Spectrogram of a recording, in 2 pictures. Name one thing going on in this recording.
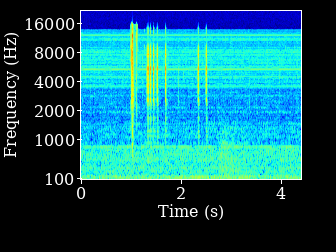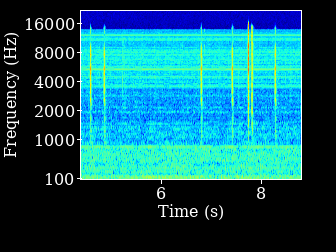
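Short soft clicks tick now and then as menu items are selected.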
